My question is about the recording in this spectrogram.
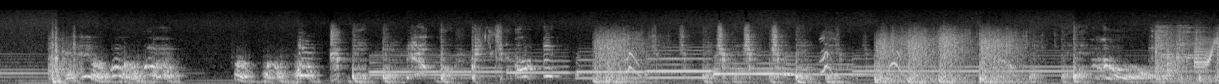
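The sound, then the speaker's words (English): A broken-down vehicle with a choked choke, sprung springs and lost bearings clanks and crashes loudly, with a rapid, irregular run of metallic bangs, thuds and rattles mixed with sustained squealing tones, continuing for several seconds with no one talking. “Sounds like his choke is choked. His springs have sprung, and he's lost his bearings.”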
